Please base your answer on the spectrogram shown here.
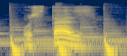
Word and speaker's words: ustaz: Seharusnya diucapkan ustaz karena tidak pakai D.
